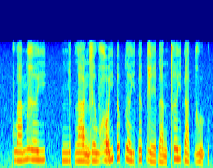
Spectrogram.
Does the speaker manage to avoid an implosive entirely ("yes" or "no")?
no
